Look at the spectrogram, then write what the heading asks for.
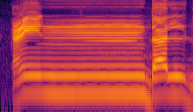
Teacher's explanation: نون ساکن ہے، ناک میں آواز پیدا کریں گے اور دال کو لام کے ساتھ ملانا ہے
